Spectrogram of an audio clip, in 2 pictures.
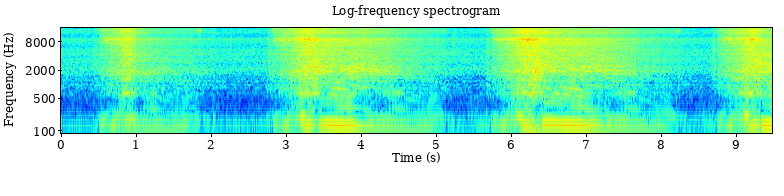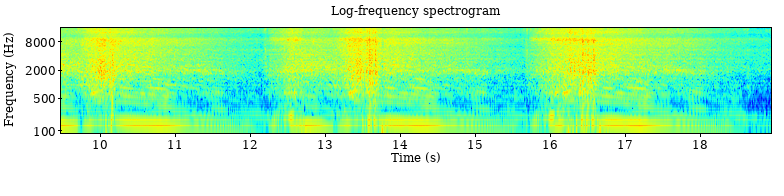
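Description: A 2.5-liter four-cylinder engine in a 2022 Toyota Camry LE revs up repeatedly in bursts, rising and falling in pitch about six times, loud and close with no talking.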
